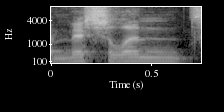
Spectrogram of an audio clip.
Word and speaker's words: Michelin: Wonder if it's the same consistent for what's the other one, like a Michelin star or something?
